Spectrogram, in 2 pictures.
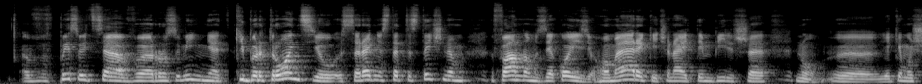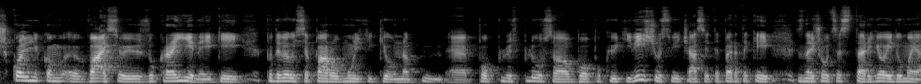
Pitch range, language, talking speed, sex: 140-195 Hz, Ukrainian, 135 wpm, male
